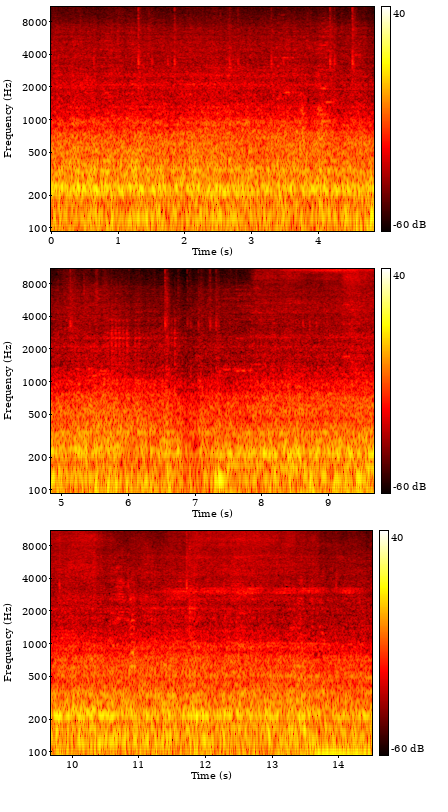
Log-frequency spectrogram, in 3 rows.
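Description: Inside a Roslagsbanan X10p electric train running along the track: a steady rumble of wheels and running gear, with a few light clicks. Faint high-pitched whines come in about halfway through.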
